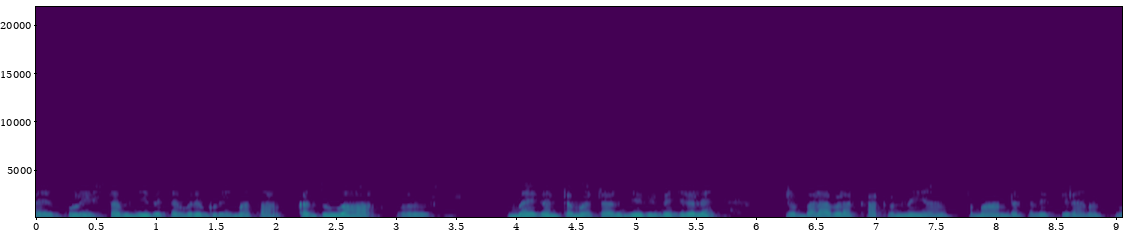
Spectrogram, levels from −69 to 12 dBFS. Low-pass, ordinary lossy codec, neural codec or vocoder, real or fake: 3.6 kHz; none; none; real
